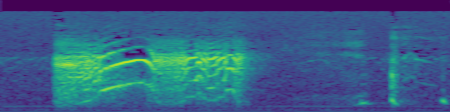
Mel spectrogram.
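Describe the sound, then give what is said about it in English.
A little duck call blown to sound the mating call of a female mallard, in one long, wavering, nasal tone that bends up and down in pitch, followed by a few short, faint squeaks after a pause. “I take this trusty little duck call, place it to my lips, and gently and sweetly, I sound the plaintive mating call of a lovesick lady mallard.”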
